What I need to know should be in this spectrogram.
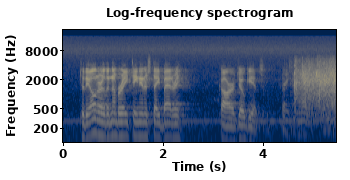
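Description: A man announces through a loudspeaker in a large hall.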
